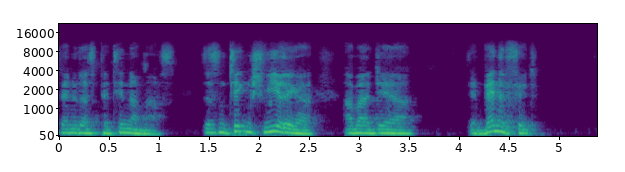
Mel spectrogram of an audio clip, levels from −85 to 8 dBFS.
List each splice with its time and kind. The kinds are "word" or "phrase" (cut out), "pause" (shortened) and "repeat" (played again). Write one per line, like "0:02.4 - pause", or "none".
none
